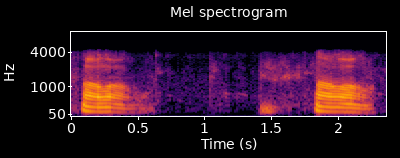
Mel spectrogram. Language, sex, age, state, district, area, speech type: Bodo, male, 60+, Assam, Kokrajhar, rural, conversation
